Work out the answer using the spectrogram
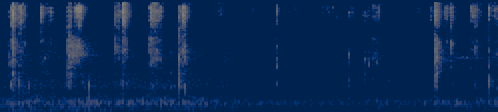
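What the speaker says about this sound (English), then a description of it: "I'm just shuffling" Soft, quiet tarot card shuffling: brief crisp riffles and slaps in irregular bursts, close by, with faint rustling between them.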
